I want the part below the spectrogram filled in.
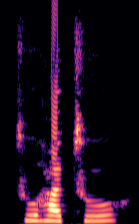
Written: tour a tour

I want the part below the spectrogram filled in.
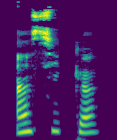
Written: ainsi que

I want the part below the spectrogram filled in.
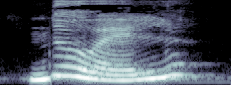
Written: Noel

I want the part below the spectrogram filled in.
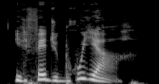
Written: il fait du brouillard

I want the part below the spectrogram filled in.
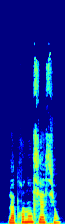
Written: prononciation

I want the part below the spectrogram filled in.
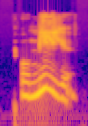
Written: au milieu

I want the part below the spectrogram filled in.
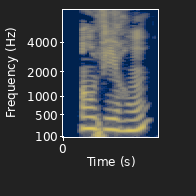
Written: environ

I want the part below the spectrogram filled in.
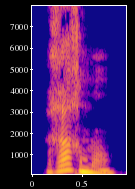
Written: rarement

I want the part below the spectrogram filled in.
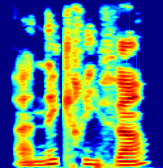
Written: ecrivain

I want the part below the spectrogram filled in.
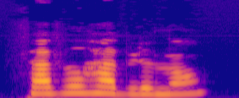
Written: favorablement

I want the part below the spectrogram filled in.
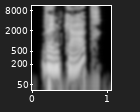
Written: vingt quatre

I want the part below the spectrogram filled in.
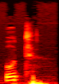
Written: aout

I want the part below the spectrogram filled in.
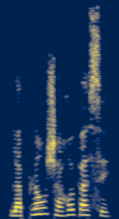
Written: planche a repasser

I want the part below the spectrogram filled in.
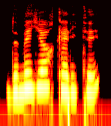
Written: de meilleure qualite

